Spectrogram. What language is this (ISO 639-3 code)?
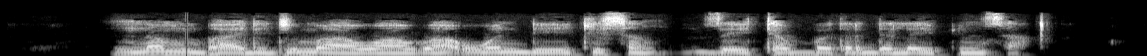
hau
